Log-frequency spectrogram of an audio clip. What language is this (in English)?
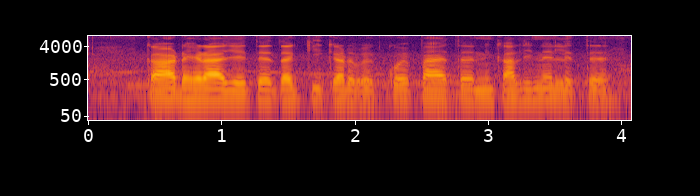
Maithili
